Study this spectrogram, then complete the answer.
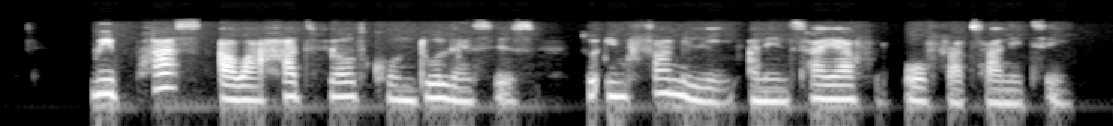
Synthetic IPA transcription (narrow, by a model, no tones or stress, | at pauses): wipʰasaʊwəhatfɛlˠdkʰɔ̃ndɔlɛ̃nsɪ̰z | tʰuʔĩnfamiliãnɛ̃ntʰaɪafut̚b̥ɔlˠfɹatʰɛnitʰi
